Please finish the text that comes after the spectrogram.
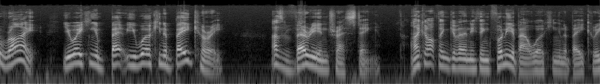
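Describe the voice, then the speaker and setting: A man's voice: fairly high pitch, a bit bright, no room sound. A man hosting a casual solo late night talk show, rambling in a jokey, self-deprecating way, slightly stuffed up with hay fever.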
